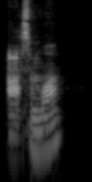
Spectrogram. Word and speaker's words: Asamoah: Actually, it's pronounced Brian Asamoah.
